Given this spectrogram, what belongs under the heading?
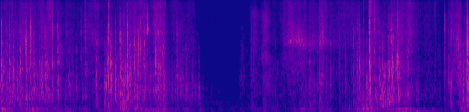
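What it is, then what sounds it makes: Glossy magazine pages being flipped. A bundle of pages in a large, open glossy-paper interior design magazine, lying on a fabric tablecloth, is fanned and flipped rapidly by a hand with long red nails. The result is a dense, bright, crisp papery fluttering and crinkling. It drops to near silence for a moment midway, then picks back up.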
